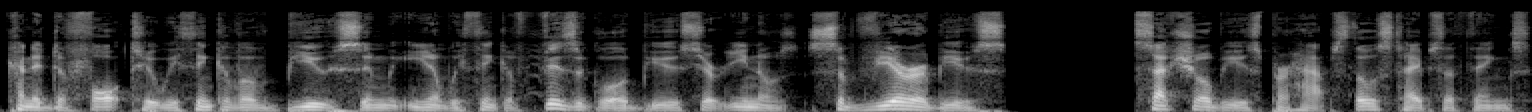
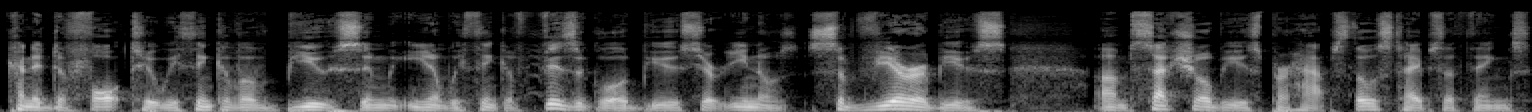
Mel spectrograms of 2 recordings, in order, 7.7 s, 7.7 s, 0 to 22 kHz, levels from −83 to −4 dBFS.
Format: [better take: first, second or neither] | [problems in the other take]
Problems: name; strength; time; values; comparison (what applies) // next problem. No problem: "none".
second | audio cutting out; at 5 s for 0.5 s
